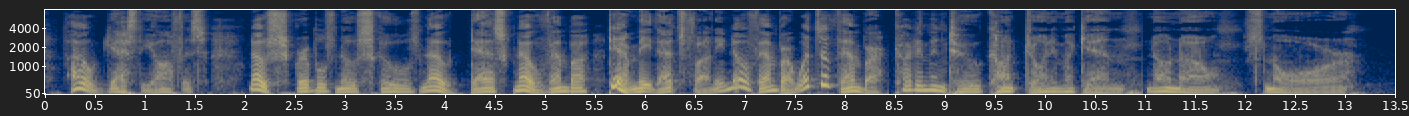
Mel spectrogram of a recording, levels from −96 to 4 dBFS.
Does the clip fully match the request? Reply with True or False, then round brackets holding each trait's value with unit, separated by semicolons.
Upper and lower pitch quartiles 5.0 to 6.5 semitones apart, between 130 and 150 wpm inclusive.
True (5.5 semitones; 140 wpm)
